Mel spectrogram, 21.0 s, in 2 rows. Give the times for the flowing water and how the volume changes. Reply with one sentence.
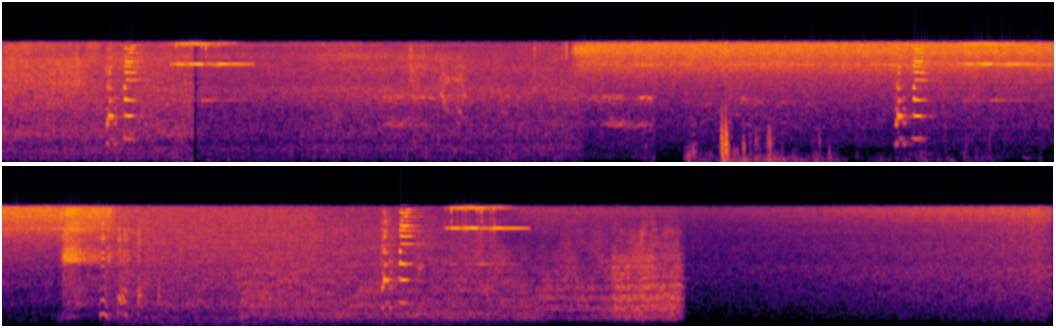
The flowing water can be heard from 0.0 to 20.9 s, getting quieter.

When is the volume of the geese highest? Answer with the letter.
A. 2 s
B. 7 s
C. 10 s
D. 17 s
B.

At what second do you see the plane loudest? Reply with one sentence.
The loudest moment of the plane is at 17 seconds.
